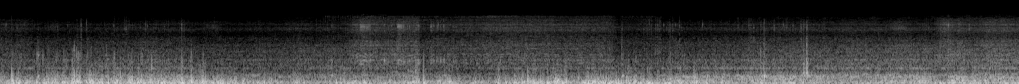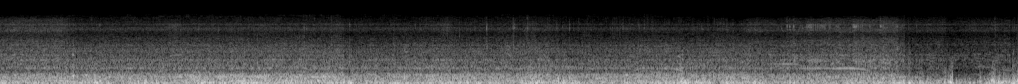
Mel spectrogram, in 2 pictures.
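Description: Wind buffeting the microphone of a camera moving at cycling race speed: a loud, uneven low rumble that keeps going and rises and falls in gusts.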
